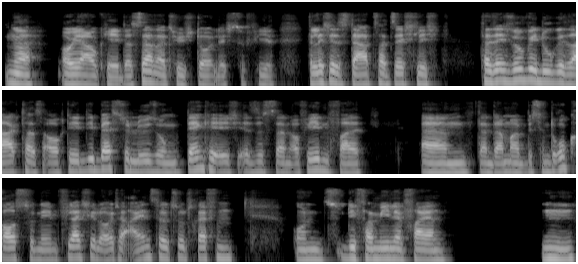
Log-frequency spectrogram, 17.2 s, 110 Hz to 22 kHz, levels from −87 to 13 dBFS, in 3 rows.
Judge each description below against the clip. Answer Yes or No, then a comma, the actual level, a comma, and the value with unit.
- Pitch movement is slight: No, average, 3.2 semitones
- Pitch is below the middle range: Yes, low, 125 Hz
